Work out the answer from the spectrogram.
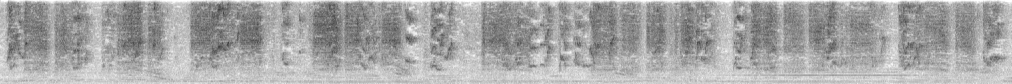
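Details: Long ngekek chattering from a lovebird, koslet style: strident high-pitched buzzy trills pouring out for ten seconds with short gaps, a faint steady tone and low hum behind.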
